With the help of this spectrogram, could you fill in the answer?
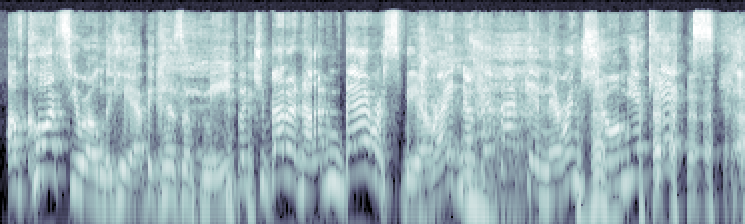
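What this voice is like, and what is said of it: Transatlantic accent, grandmother voice. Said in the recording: “my grandmother would have said, in her transatlantic accent”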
